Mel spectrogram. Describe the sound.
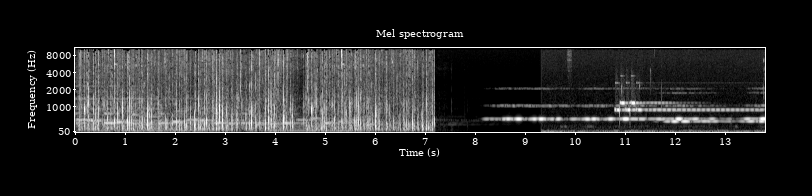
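Horse hooves clip-clop in a brisk, even rhythm as a rider sets off, running loud and steady for about seven seconds before stopping abruptly; after a brief silence, sustained low tones follow.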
